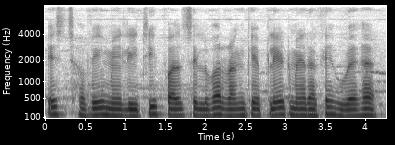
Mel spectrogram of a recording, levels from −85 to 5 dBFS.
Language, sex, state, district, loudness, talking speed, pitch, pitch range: Hindi, male, Assam, Kamrup Metropolitan, -13 LUFS, 170 wpm, 130 Hz, 125-140 Hz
